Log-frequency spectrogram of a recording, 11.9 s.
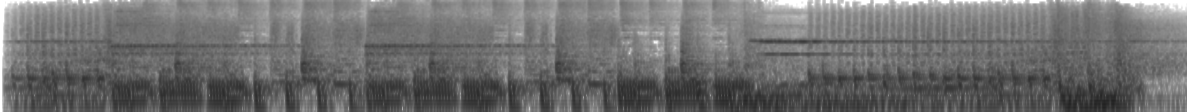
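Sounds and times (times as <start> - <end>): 
Telugu theme ringtone music: 0.0 - 11.0.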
